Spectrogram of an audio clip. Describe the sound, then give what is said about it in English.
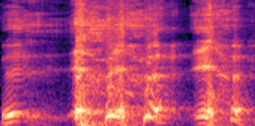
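Harsh coughing from a person with a developing cough: a few loud, raspy bursts in quick succession, with no talking. “Sorry, I'm getting a bit of a cough.”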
